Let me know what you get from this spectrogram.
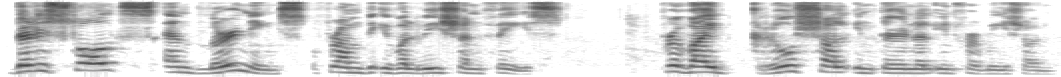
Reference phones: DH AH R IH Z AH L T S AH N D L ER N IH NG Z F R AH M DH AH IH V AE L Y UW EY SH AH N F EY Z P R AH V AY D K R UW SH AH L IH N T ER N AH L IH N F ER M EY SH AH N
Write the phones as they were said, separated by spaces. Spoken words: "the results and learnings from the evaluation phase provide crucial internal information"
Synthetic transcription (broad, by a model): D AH R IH S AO L T S AH N D L ER N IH NG S F R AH M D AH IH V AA L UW EY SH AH N F EY S P R AH V AY D K R UW SH AH L IH N T ER N AH L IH N F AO M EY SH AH N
